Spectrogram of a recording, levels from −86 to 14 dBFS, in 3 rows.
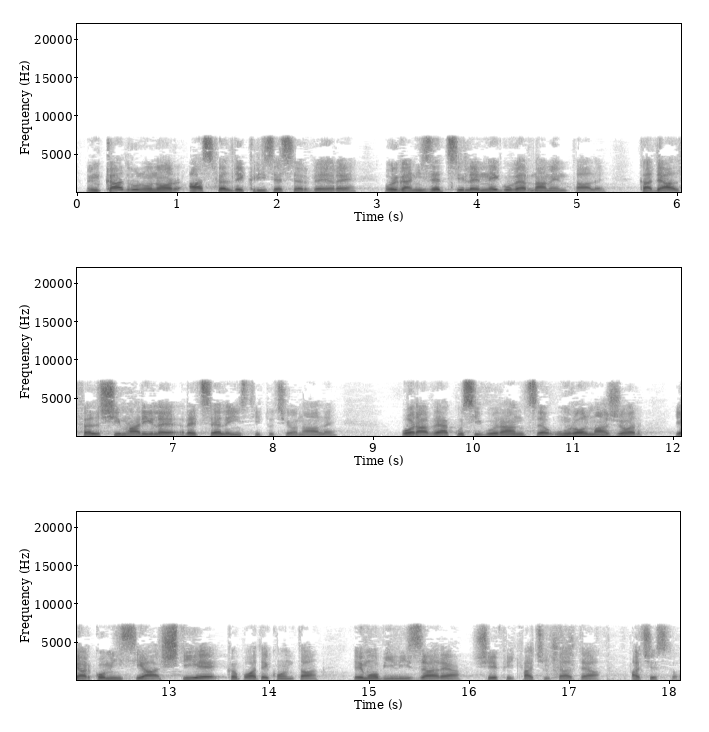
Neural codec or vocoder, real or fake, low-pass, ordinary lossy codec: none; real; 7.2 kHz; none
